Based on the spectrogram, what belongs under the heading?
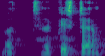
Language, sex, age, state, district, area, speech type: Urdu, male, 18-30, Bihar, Purnia, rural, spontaneous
